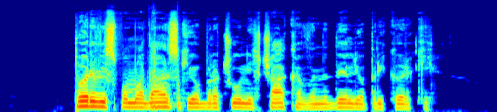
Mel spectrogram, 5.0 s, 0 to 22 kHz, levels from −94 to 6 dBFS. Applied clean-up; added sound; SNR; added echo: classical method Wiener filter.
